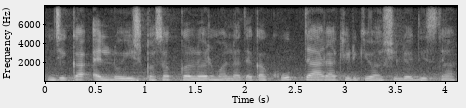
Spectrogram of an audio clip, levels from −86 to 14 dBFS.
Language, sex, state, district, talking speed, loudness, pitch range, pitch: Konkani, female, Goa, North and South Goa, 160 wpm, -16 LUFS, 170-190 Hz, 180 Hz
